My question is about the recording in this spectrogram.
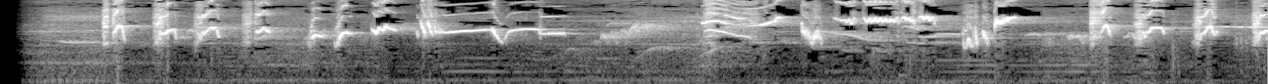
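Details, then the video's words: Oriental magpie-robin (kacer) song used to provoke another bird and raise its aggression: loud, varied whistled phrases mixed with sharp repeated chirps and rising and falling notes, high-pitched throughout. "Suara Pancingan Kacer Agar Cepat Emosi Gacor ! Pancingan Paling Ampuh Buat Menaikan Emosi Kacer"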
